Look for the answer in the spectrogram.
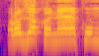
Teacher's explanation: والقاف لما جاءت ساكنة فقلقلناها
